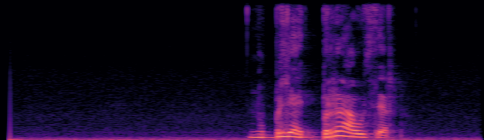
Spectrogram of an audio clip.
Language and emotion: Russian, angry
